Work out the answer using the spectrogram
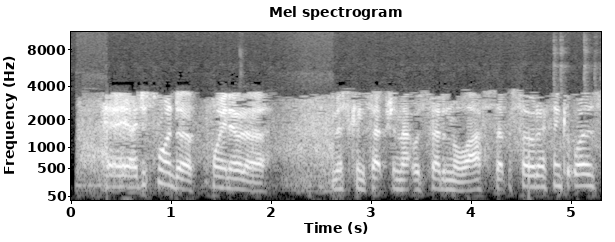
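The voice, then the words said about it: Slight Canadian accent. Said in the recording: “Did I detect a Canadian accent? ... Yeah, it might have been a little bit of... Canadian.”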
